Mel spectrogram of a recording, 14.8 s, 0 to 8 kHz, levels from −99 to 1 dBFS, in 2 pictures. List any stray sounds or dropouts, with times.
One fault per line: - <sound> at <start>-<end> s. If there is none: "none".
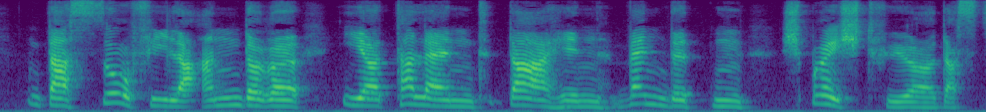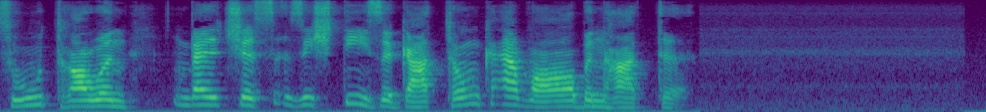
none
